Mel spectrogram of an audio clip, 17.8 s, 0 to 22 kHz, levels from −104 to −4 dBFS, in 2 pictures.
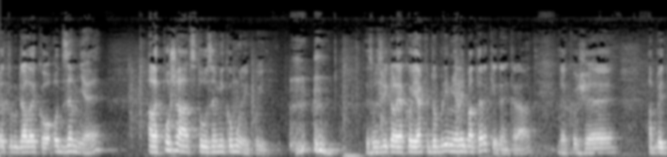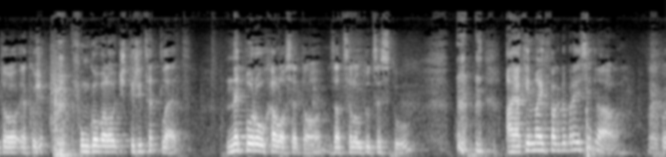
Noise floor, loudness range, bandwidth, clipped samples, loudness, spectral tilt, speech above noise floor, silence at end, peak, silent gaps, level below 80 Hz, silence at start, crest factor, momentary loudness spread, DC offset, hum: -40 dBFS; 4 LU; 16 kHz; under 0.1%; -17 LUFS; -5.5 dB/octave; 23 dB; 0 s; 0 dBFS; none; -40 dBFS; 0 s; 18 dB; 17 LU; under 0.1%; none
